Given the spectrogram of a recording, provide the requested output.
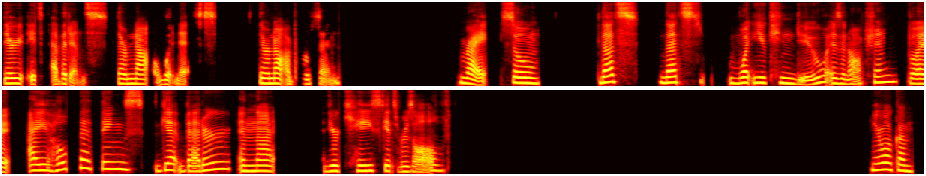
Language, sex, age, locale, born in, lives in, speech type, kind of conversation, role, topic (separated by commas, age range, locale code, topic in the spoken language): English, female, 25-29, en-US, United States, United States, conversation, advice, advisor, How can I talk to a close friend after our disagreement?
